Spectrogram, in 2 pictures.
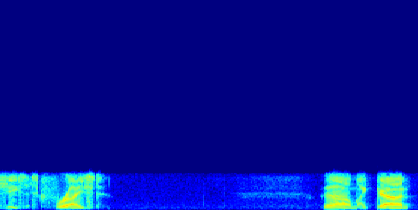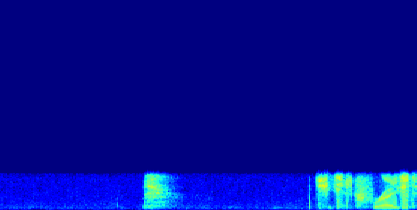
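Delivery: low, slow, drained murmur; dejected muttering. Real, not acted. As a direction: sigh it out softly, utterly defeated. Dejected after saying he is depressed.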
